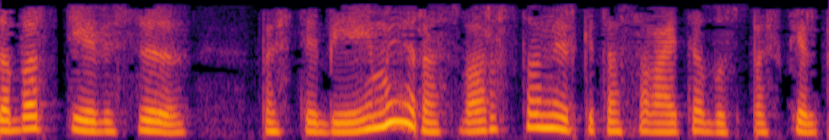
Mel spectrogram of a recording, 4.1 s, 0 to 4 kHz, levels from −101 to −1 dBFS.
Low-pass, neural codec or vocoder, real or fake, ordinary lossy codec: 3.6 kHz; none; real; MP3, 16 kbps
